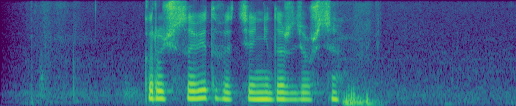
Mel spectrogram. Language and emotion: Russian, neutral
